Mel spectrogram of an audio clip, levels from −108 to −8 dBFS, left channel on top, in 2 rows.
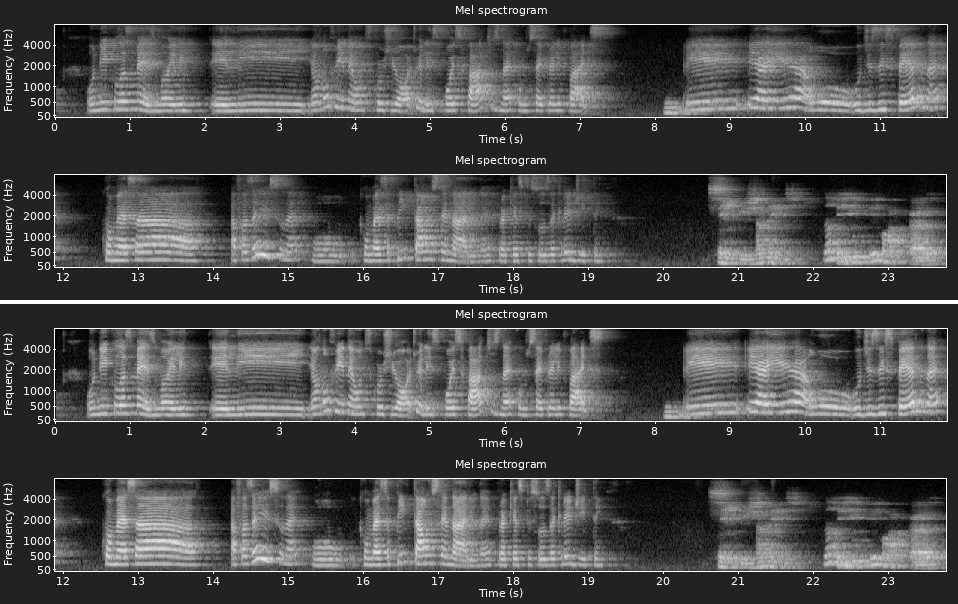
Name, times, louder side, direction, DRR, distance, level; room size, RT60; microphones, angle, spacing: voice 1, 0.4-1.8 2.1-7.3 8.4-11.8 12.5-13.8 14.2-15.7 16.0-19.2, right 4 dB, 85° right, 8 dB, 1.3 m, -30 dB
voice 2, 8.1-8.5 20.6-21.7 22.1-23.6, left 1 dB, 75° left, -4 dB, 5.4 m, -34 dB
23.0 x 15.5 x 4.0 m, 0.86 s
head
